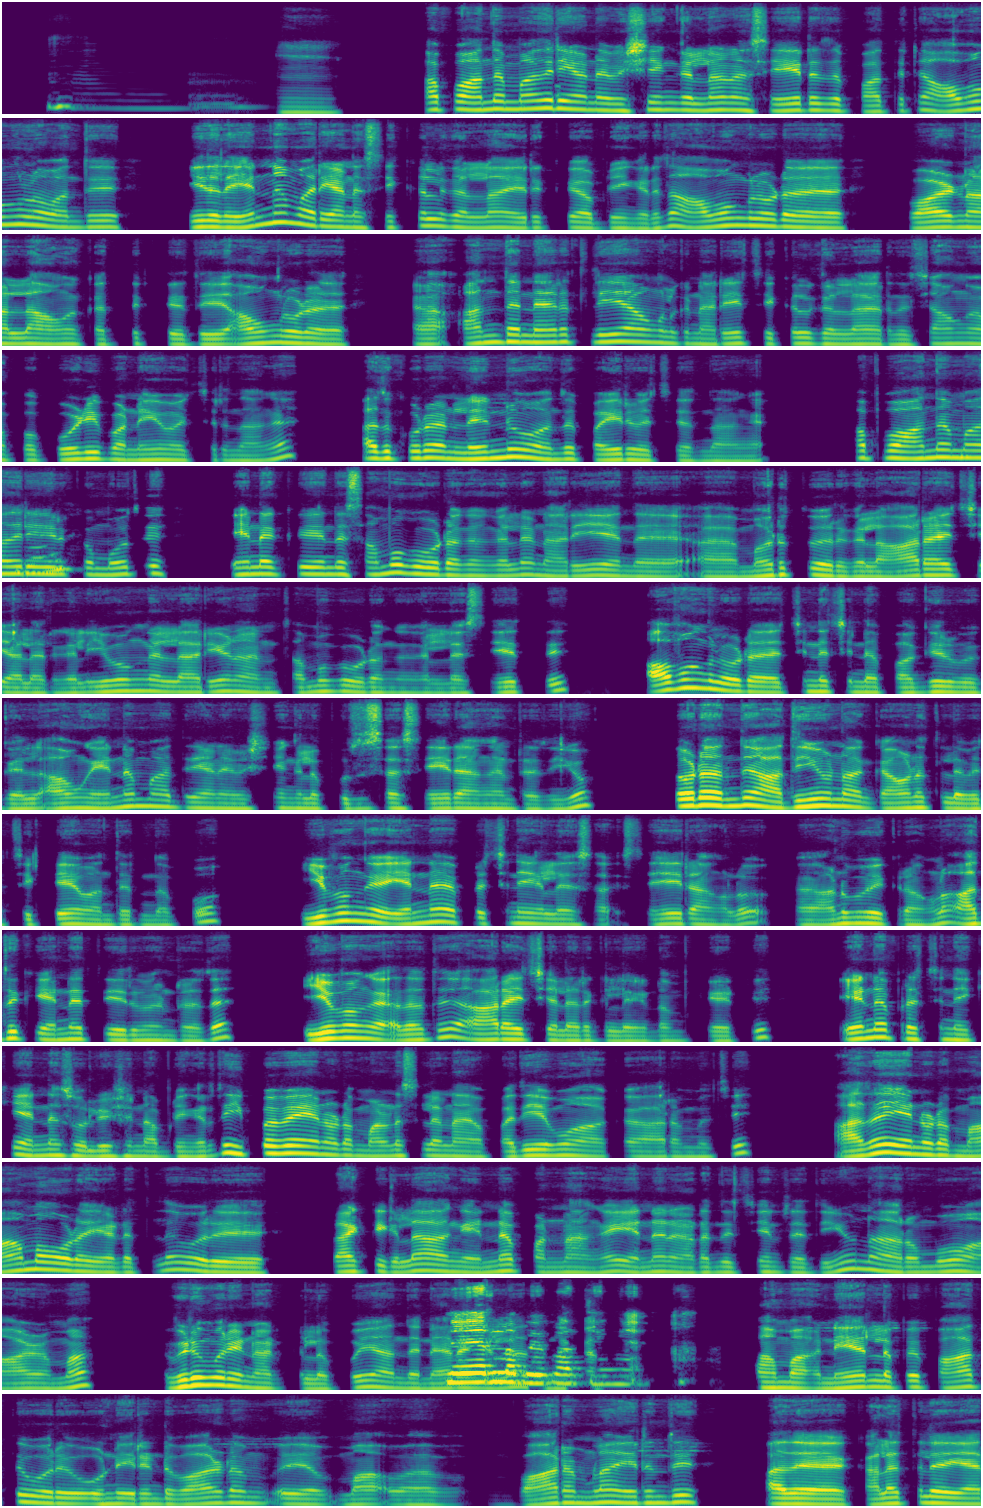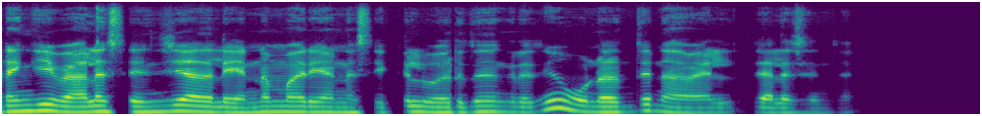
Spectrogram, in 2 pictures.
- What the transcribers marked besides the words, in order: drawn out: "ம்ஹ்"; other noise; other background noise; tapping; in English: "சொலியூஷன்?"; in English: "பிராக்டிகலா"; horn; "வருடம்" said as "வாரடம்"
- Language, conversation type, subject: Tamil, podcast, முடிவுகளைச் சிறு பகுதிகளாகப் பிரிப்பது எப்படி உதவும்?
